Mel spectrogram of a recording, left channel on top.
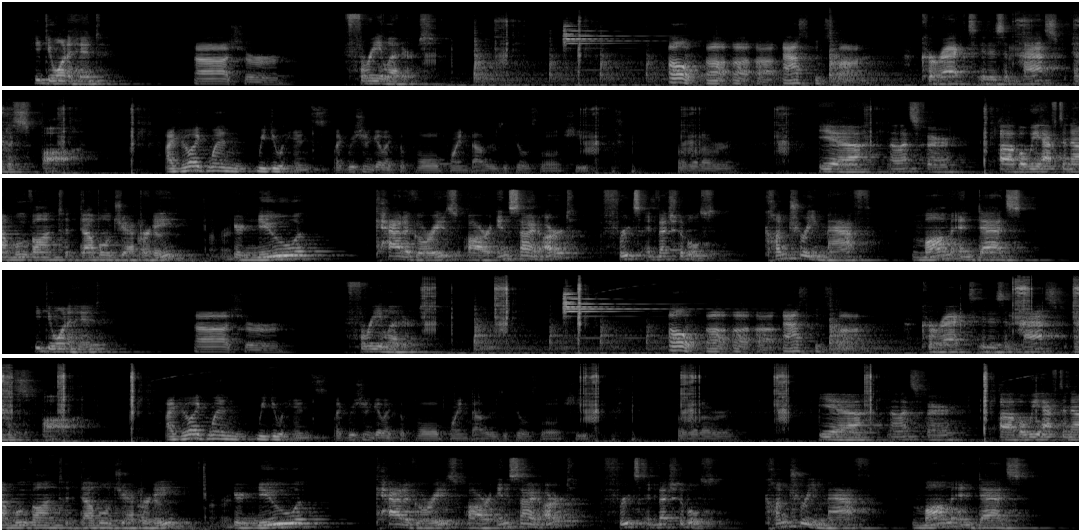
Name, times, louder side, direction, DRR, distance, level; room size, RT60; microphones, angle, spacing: voice 1, 0.3-1.1 3.4-4.3 9.2-11.6 18.9-20.3 20.7-23.3 23.9-24.6 25.3-27.3 27.5-28.7 29.2-30.2 30.6-31.8, left 2 dB, 75° left, 2.8 m, -34 dB
voice 2, 1.9-2.8 6.7-8.7 9.0-9.1 10.0-10.3 12.4-17.0 17.5-18.1 22.9-23.2 23.6-23.9, left 2 dB, 20° left, 0.9 m, -37 dB
sound 1, 4.2-4.6 4.9-5.1 5.7-6.2 7.4-7.5 8.0-8.1 9.4-9.8 10.1-12.1 12.4-12.5 15.5-15.8 16.5-17.2 17.6-17.8 18.5-18.9 19.4-19.7 20.4-21.2 22.8-22.9 23.3-23.6, right 13 dB, 60° right, 0.7 m, -35 dB
sound 2, 4.3-10.1, left 1 dB, 40° left, 2.6 m, -49 dB
sound 3, 5.6-7.2, right 4 dB, 25° right, 0.7 m, -33 dB
28.0 x 12.0 x 9.0 m
head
